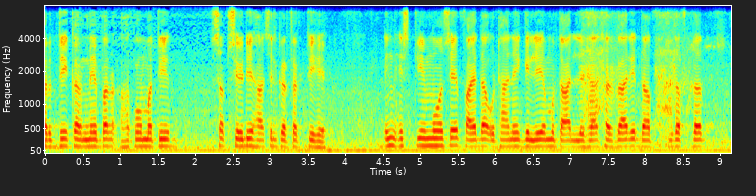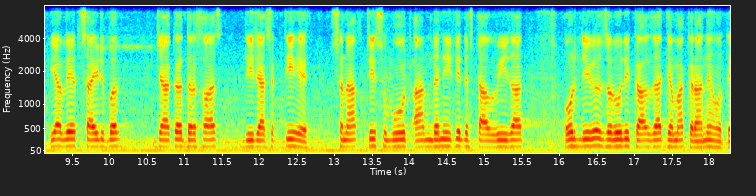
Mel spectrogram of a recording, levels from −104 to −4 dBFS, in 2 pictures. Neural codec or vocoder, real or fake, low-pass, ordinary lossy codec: codec, 16 kHz, 2 kbps, FunCodec, trained on LibriTTS, 25 frames a second; fake; 7.2 kHz; Opus, 24 kbps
